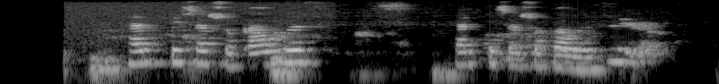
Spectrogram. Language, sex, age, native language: Icelandic, female, 30-39, Icelandic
